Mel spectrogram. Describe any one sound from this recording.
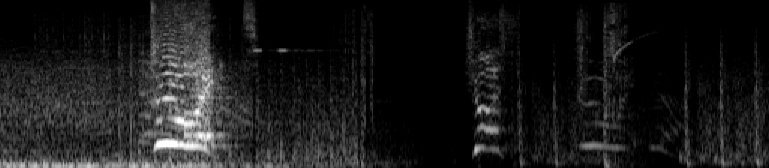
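A man shouts with great energy, close by.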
